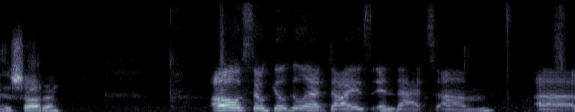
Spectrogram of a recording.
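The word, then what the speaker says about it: Gil-galad: Um, if I'm pronouncing that that's supposed to be Gilgalad.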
